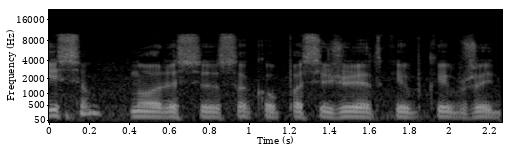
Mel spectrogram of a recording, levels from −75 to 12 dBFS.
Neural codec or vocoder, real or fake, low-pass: none; real; 9.9 kHz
